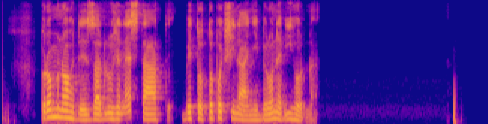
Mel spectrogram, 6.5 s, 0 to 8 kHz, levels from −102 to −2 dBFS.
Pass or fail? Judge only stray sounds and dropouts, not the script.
pass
